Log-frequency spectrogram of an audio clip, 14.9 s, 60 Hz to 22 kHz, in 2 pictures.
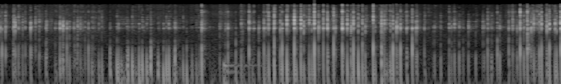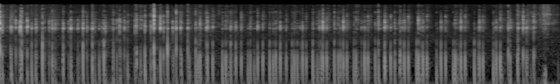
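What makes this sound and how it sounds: A small, solid, light wooden cube held close to the mic is tapped fast with fingertips and nails. The result is a continuous stream of dry, very short clicks with a bright, woody ring around 3 kHz and a soft low thump under each tap. The taps keep a steady, busy rhythm, surging slightly louder in bursts.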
